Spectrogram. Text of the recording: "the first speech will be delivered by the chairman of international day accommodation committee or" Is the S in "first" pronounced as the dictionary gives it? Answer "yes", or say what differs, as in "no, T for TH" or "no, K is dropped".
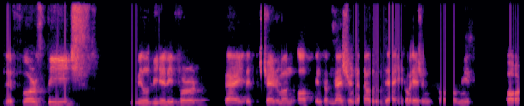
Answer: no, S is dropped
